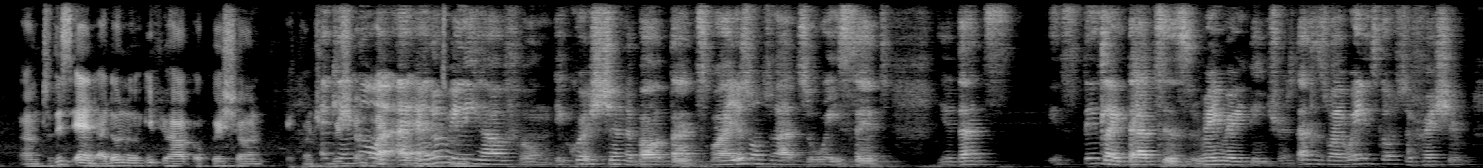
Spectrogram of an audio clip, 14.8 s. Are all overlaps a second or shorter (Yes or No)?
No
